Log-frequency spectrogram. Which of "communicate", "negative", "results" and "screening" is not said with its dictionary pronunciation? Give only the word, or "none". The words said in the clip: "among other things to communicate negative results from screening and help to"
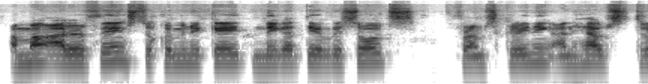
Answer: results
